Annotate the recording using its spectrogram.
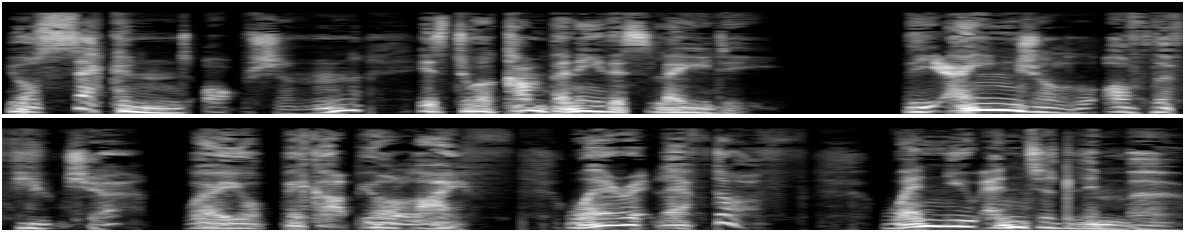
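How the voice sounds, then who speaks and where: A narrator voicing a harsh, creaky toad-like demon. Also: medium pitch, animated, no echo, studio quality, exaggerated voice. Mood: scornful. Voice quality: harsh, grating voice. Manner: slow, drawling and scornful. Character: bald toad-like male demon of the past, contemptuous.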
